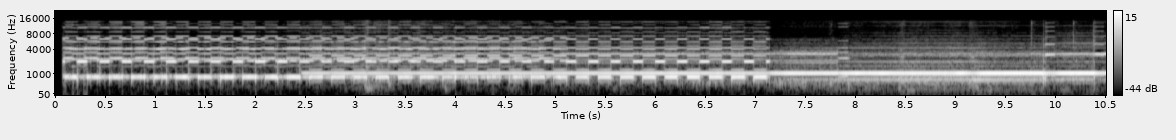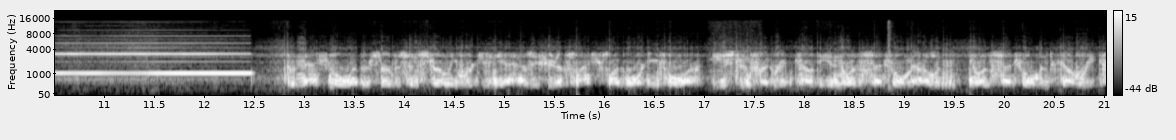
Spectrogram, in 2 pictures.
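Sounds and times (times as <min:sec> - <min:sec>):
rapid pulsing alarm beeps: 0:00.1 - 0:12.6
steady alarm tone: 0:00.1 - 0:12.8.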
